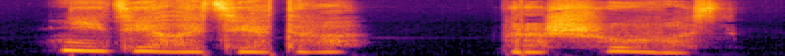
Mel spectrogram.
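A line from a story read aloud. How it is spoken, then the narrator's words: Quiet whisper. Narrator (Russian): тихо прошептала я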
